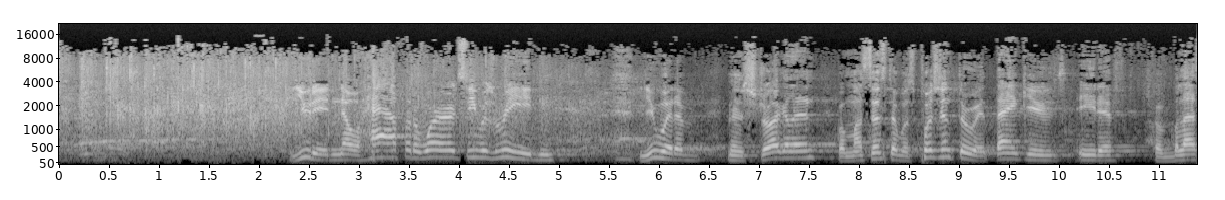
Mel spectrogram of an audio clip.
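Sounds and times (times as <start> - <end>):
crowd clapping: 0.0 - 5.7
speech: 2.3 - 5.2, 5.8 - 11.3.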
